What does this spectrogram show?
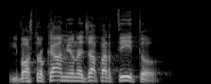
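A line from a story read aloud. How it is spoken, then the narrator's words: Mechanic shouting. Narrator (Italian): gridò un meccanico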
